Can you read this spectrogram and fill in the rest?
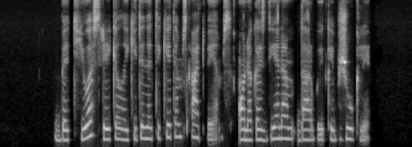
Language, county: Lithuanian, Marijampolė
